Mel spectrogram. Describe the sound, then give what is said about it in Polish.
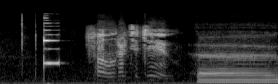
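A quick run of sharp, high-pitched electronic beeps from a Milestone device, sounded when the right arrow is pressed at the end of its basic folder structure, followed by a brief burst of voice and then a steady, buzzy electronic tone. “Eee, Milestone e, wydał z siebie e, piknięcie taki no, dosyć e, wysokiej częstotliwości, oznajmiając, że to jest już koniec podstawowej struktury folderów i nic więcej mm, w pamięci wewnętrznej już e, nie ma”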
